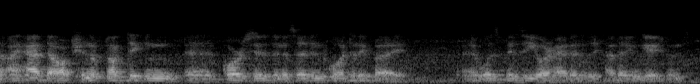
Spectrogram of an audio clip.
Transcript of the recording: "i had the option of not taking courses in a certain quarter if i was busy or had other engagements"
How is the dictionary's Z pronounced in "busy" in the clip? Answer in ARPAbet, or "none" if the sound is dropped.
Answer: Z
